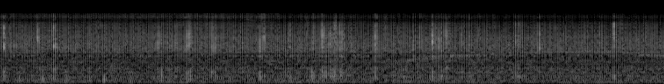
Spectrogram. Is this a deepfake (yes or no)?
yes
